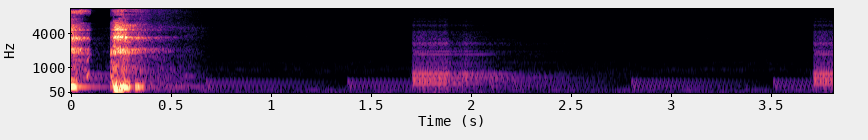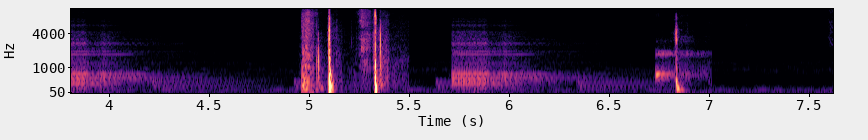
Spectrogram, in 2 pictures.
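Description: A handprint scanner in a video game hums in short repeated pulses.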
